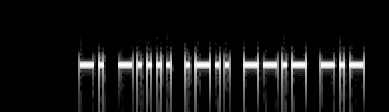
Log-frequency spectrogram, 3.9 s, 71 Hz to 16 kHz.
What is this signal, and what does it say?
Morse code, heard as a keyed tone, about 25 wpm, 700 Hz. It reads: N6LQK
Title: USA Call Signs - 5 Characters - 4x Character Spacing - 25wpm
